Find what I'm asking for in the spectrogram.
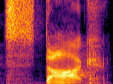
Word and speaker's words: Stok: The Aldi Stock cold brew. It's spelled S-T-O-K. – Oh. – I think it's pronounced stock.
